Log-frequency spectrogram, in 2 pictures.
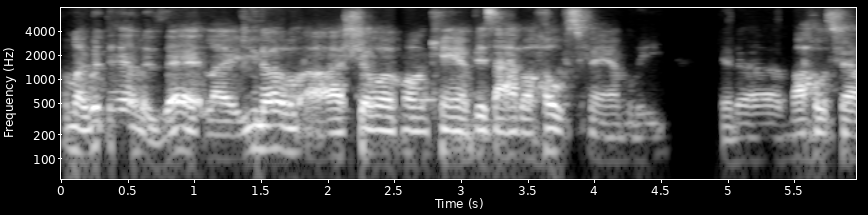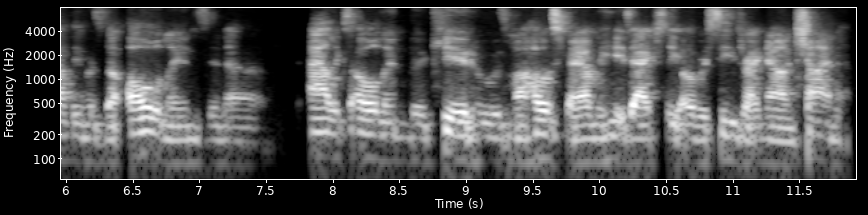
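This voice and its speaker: A young man from Colorado Springs, a nonprofit founder, talking at length in a relaxed interview, with plenty of fillers along the way. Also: deep voice, fairly quick, muffled recording. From Colorado Springs, USA. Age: young adult. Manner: long-winded, relaxed storyteller with frequent fillers. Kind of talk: casual interview chat.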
